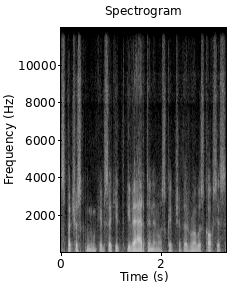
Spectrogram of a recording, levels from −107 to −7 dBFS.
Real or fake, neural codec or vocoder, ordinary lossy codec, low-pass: fake; codec, 16 kHz in and 24 kHz out, 0.6 kbps, FocalCodec, streaming, 2048 codes; Opus, 16 kbps; 10.8 kHz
